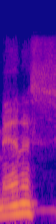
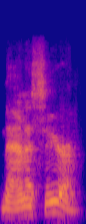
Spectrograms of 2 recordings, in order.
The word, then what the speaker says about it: Manasier: oh is your name how do you say your name, Manasier. here Manasier you got it chris so i got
